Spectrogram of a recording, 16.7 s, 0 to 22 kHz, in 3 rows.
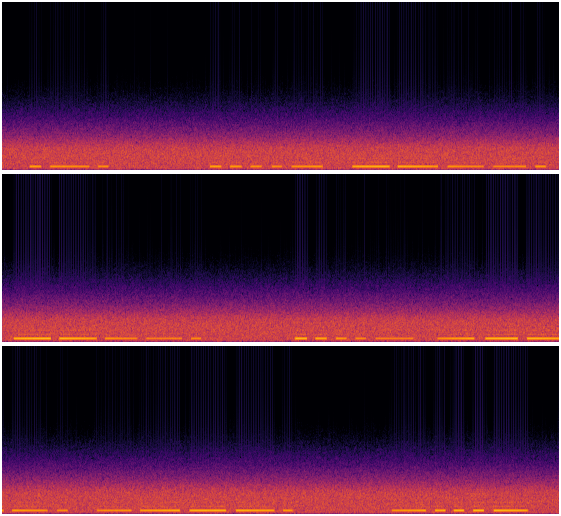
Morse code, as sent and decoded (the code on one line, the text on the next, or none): … / ....- ----. ----. / ....- ----. ----. / -...-
… 499 499 <BT>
